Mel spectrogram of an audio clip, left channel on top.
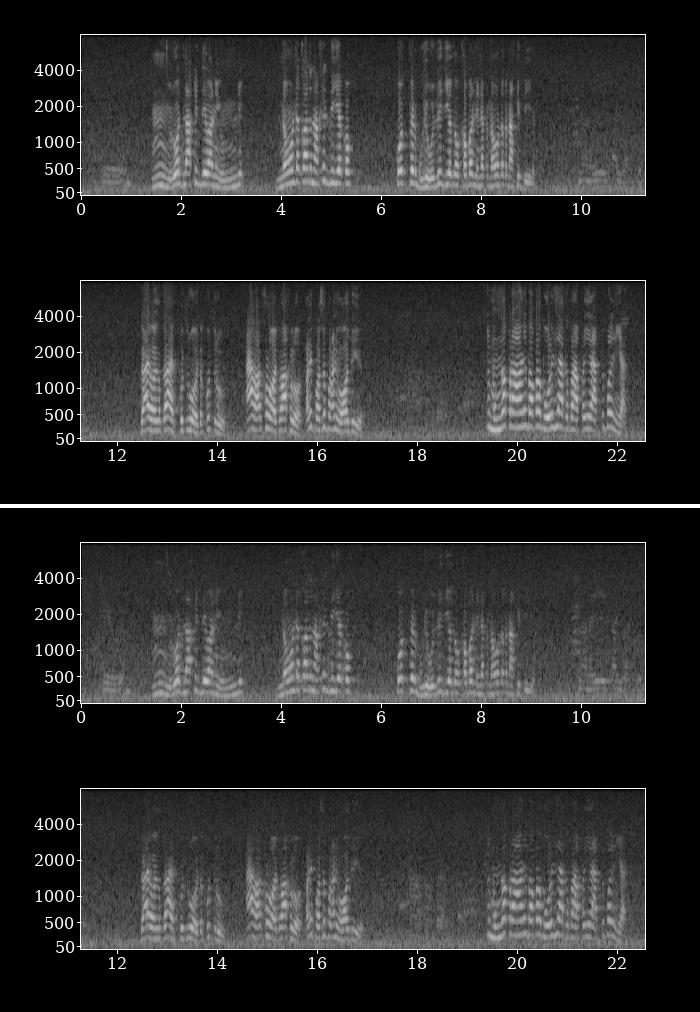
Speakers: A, on the right; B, on the left.
A: કેવું એમ
B: હમ
A: શું
B: રોજ
A: વાત
B: નાખી
A: છે
B: જ દેવાની ઊડી નવો
A: હા
B: ટકા
A: એ
B: તો
A: એક
B: નાખી
A: સારું
B: જ દીએ
A: કામ
B: કોક
A: છે
B: <unintelligible> ભૂલી જઈએ તો ખબર ની નવ નાખી દીએ
A: ના ના એ સારી વાત છે, એકદમ
B: ગાય હોય તો ગાય કૂતરું હોય તો કૂતરું આ
A: હા
B: આખલો
A: હા.
B: હોય તો આખલો ખાલી પશુ પ્રાણી હોવા જોઈએ
A: હા હા બરાબર
B: એ મૂંગા પ્રાણી ઓપડા બોલી નાખે પણડે યાર આપવી પડે નેયાર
